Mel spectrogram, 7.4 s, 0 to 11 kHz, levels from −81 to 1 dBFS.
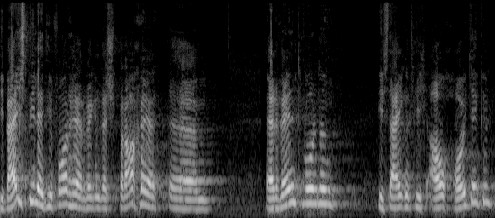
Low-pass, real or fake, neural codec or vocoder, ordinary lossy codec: none; fake; vocoder, 22.05 kHz, 80 mel bands, WaveNeXt; none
